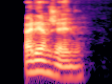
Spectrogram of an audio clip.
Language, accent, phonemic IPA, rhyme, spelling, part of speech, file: French, France, /a.lɛʁ.ʒɛn/, -ɛn, allergène, noun / adjective, LL-Q150 (fra)-allergène.wav
- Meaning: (noun) allergen; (adjective) allergenic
